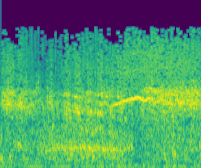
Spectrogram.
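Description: A horse neighs while pulling a horse cart, a loud, dense and continuous sound that holds steady throughout with no clear pauses.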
